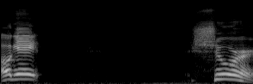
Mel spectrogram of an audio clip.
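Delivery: okay said high and underwhelmed. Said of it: "was just".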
